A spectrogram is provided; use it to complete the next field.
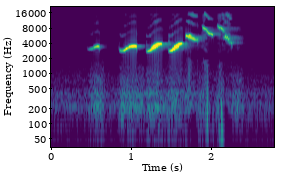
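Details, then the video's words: Double-collared seedeater singing in the street: a single whistle followed by lengthening slurred notes and a rising, rapid flourish of high sweeping twitters, with faint low background noise beneath. "CoLEiro CoringA cantando na Rua"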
